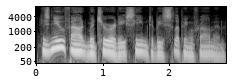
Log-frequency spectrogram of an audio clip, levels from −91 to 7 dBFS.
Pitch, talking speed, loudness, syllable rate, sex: 120 Hz, 210 wpm, -17 LUFS, 5.4 syllables/s, male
